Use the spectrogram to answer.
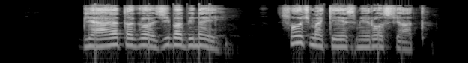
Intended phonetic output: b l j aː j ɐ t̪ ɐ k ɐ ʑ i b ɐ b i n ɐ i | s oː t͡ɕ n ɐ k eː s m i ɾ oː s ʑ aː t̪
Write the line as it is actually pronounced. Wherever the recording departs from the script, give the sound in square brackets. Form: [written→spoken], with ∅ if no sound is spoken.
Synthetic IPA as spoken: b l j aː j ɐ t̪ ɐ [k→ɡ] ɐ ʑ i b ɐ b i n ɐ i | s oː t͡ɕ [n→m] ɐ k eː s m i ɾ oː s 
